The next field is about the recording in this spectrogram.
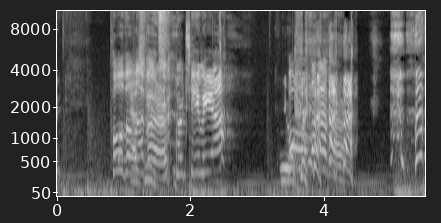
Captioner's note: laughing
